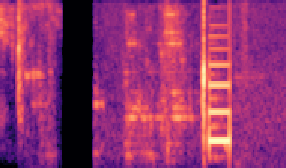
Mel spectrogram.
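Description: A telephone keypad tone for the zero key: a single short, steady beep near the end, after faint muffled sounds.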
